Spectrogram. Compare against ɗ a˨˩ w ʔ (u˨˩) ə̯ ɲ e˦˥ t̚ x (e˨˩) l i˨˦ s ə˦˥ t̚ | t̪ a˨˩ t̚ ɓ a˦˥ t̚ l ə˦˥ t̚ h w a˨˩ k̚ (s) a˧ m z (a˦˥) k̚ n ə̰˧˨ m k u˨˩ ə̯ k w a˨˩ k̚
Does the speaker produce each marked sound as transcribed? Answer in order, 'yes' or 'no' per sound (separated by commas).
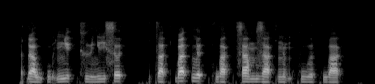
no, no, yes, no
